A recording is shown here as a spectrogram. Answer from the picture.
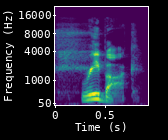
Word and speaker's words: Reebok: with Brands okay rebook is it rebook how do you guys pronounce the brideberry book rebook are you asking me to read a book no the brand rebook rebook three books I don't know how to say it Reebok okay Reebok you see that it's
